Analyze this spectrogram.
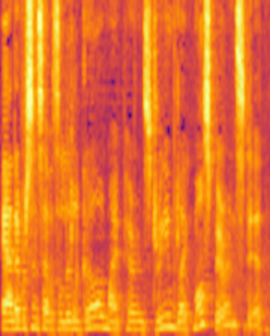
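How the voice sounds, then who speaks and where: A woman's voice: mid-range voice, animated, a little mellow, slight background noise. Articulate woman in a roomy studio. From India. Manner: articulate, measured and explanatory. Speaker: interview guest. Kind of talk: TV interview.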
